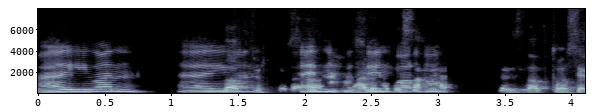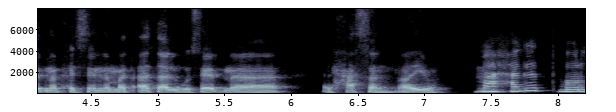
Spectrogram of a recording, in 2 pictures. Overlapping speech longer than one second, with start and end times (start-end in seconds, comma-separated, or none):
1.2-3.0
